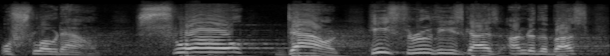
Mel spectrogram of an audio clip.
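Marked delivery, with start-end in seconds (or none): 1.0-2.6 louder and higher, a sharp order; stern scolding shout. Retold or imitated. Harmon scolding the players, stern shout. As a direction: rein them in hard.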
